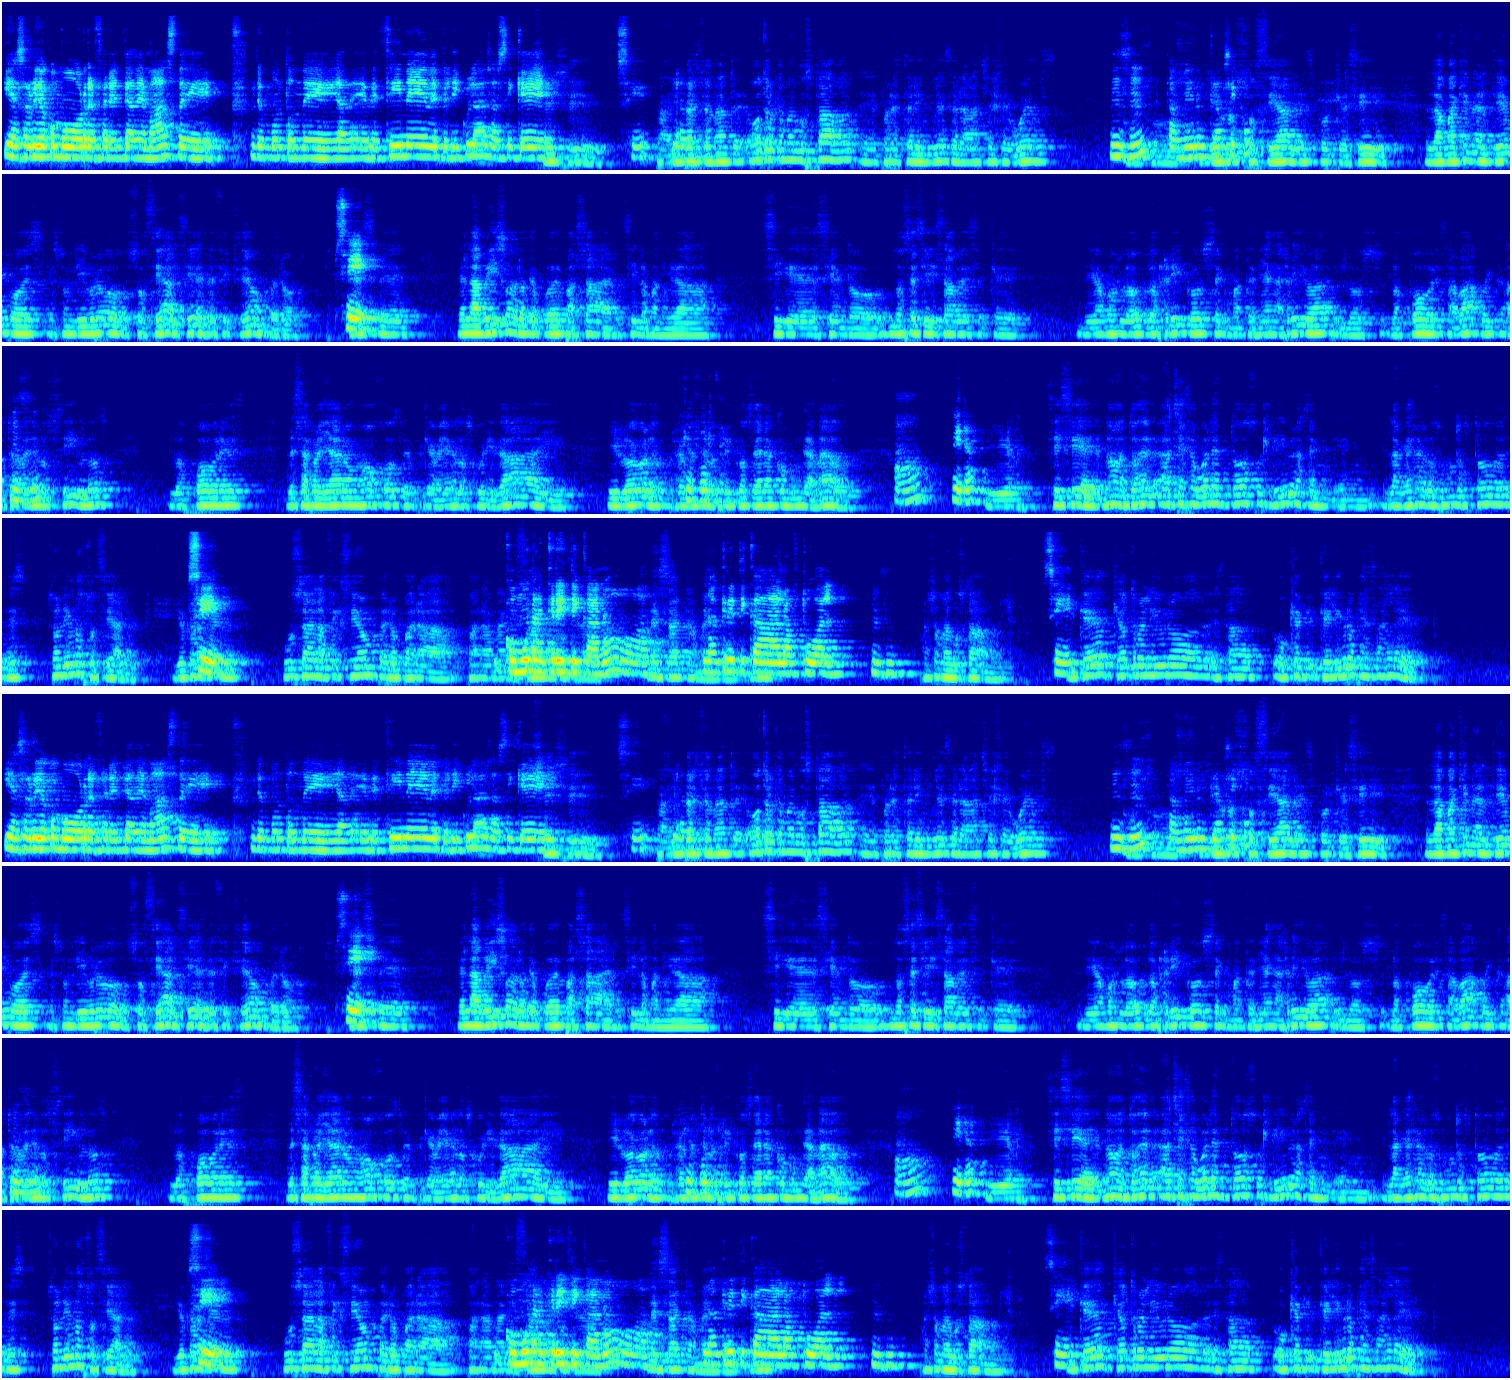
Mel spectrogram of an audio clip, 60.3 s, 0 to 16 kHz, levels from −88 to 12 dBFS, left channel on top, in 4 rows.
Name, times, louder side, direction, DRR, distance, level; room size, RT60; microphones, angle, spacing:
voice 1, 0.0-5.5 6.3-6.9 11.1-12.3 18.4-18.7 30.2-30.6 37.0-37.3 39.1-39.4 39.7-39.9 47.1-47.4 50.2-51.7 52.2-53.6 53.9-54.2 55.8-56.0, left 2 dB, 45° left, -2 dB, 4.8 m, -32 dB
voice 2, 5.3-6.0 6.5-10.5 11.2-18.0 18.5-19.1 19.6-22.1 22.7-25.2 25.8-31.2 31.8-35.8 36.2-38.7 40.0-46.6 46.9-47.5 48.0-51.2 51.7-52.9 54.4-55.3 55.9-59.6, equal, 10° right, -1 dB, 6.3 m, -41 dB
28.5 x 15.0 x 3.2 m, 0.71 s
head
